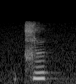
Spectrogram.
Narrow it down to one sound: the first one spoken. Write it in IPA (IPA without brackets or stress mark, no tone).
t͡ɕ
